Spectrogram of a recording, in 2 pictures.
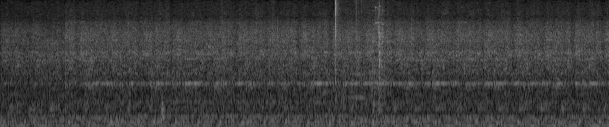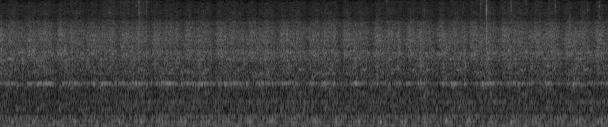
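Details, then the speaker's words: Engine just installed in a ZIL crane truck, bought from an MTZ tractor. Steady, even low idle with no stumbles. Now runs smoothly. "Работает все четко, сами слышите, но с утра запустил, что-то, подтраивало."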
